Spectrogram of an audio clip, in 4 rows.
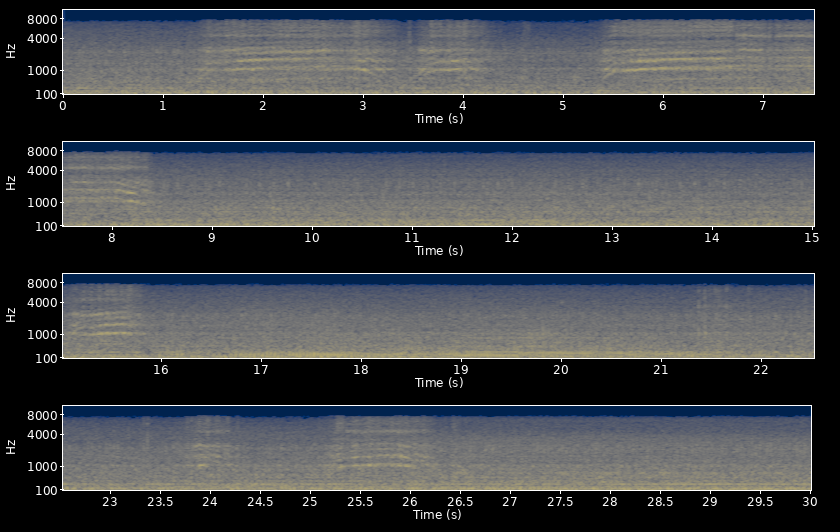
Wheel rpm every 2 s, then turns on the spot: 50, 90, 60, 140, 10, 0, 0, 40, 0, 0, 10, 10, 50, 10, 0.
20-24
